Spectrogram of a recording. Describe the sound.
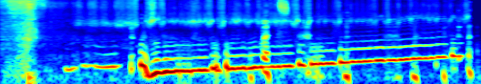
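A human voice imitates a fishing reel whizzing as a fish gets away: a nasal, whining tone that climbs steadily in pitch across several stuttering bursts, loud and alone.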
